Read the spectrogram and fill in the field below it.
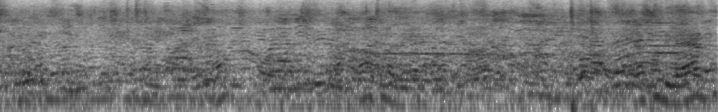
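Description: A crowd of adults and children shout and cheer from the sidelines outdoors.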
